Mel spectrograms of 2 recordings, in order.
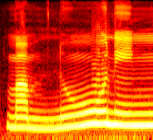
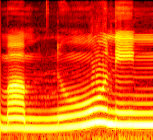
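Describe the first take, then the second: No difference in how they are said.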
